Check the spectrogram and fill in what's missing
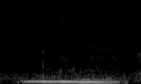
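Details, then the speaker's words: Dog snoring late at night: a single low, rumbling snore about a second long in a quiet room. "don't know if you can hear my dog snoring a little late at night trying to get this video in"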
